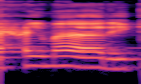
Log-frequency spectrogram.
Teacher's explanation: काफ को लंबा नहीं करना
